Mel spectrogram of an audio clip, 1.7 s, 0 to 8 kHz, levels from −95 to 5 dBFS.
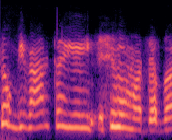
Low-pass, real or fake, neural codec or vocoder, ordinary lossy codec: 7.2 kHz; fake; codec, 24 kHz, 1 kbps, SNAC; AAC, 48 kbps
